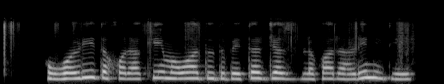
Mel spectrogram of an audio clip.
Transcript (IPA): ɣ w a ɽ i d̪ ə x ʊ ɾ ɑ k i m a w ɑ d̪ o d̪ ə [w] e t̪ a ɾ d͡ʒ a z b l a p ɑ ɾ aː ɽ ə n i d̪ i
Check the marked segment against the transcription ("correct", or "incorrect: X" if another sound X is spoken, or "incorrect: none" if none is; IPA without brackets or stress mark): incorrect: b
